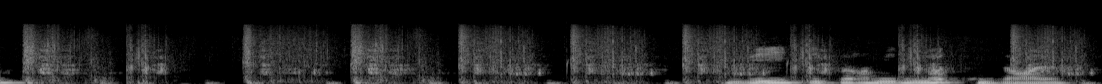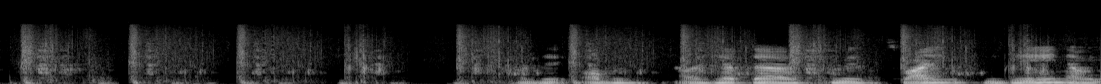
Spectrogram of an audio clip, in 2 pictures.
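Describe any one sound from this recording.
Dirt crunches over and over as it is dug out.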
